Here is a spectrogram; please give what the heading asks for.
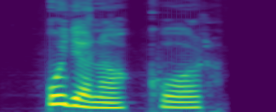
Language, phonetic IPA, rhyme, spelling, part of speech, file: Hungarian, [ˈuɟɒnɒkːor], -or, ugyanakkor, adverb, Hu-ugyanakkor.ogg
- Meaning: 1. at the same time (as that time), simultaneously 2. at the same time, whereas, on the other hand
